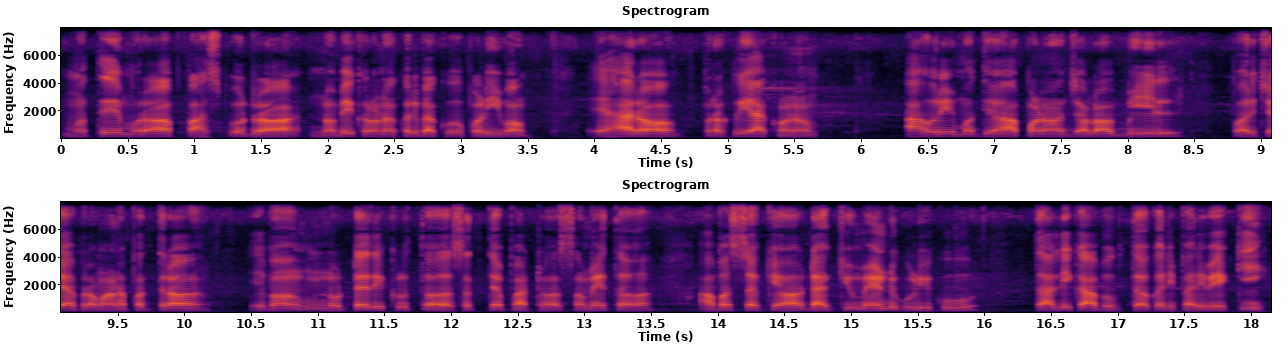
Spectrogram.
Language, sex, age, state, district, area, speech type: Odia, male, 18-30, Odisha, Nuapada, rural, read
